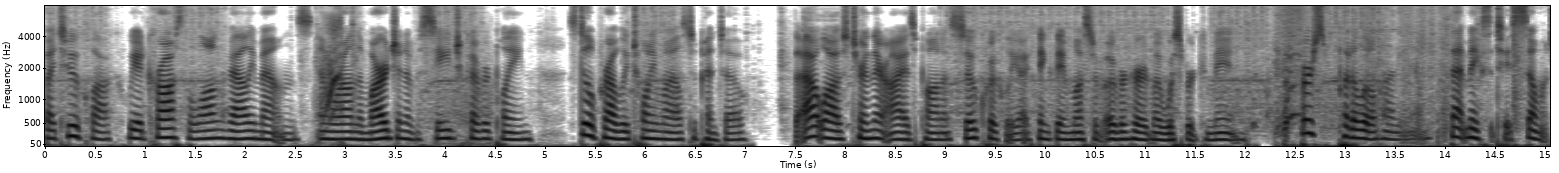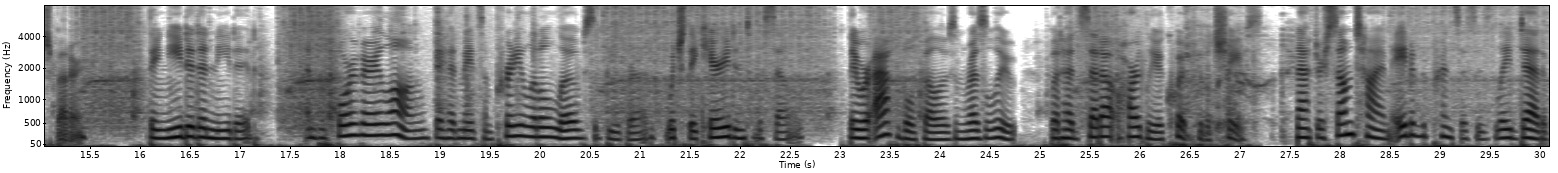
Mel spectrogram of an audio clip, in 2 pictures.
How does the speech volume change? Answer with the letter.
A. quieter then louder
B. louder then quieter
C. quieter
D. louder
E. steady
E.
